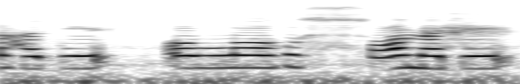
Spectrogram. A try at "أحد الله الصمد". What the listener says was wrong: So don't say Allahu. Don't say Allahu, no, at. You have to, on top of that alif wasl in the name Allah, you have to imagine there's a little alif fatha to say at.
